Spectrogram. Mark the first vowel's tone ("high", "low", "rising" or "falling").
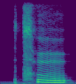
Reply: low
